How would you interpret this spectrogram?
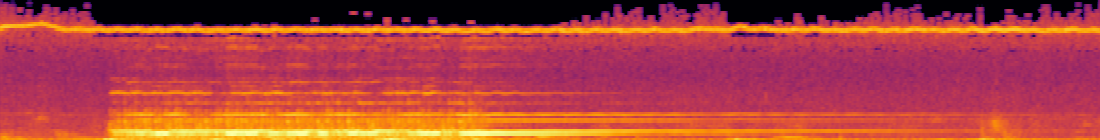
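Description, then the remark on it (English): A telephone bell rings in one loud, buzzing burst of about two seconds, then fades away, with a low muffled background rumble continuing underneath. “come answer the phone.”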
